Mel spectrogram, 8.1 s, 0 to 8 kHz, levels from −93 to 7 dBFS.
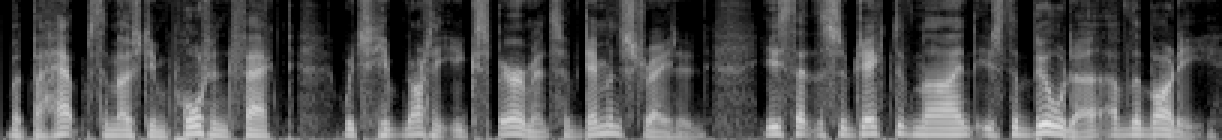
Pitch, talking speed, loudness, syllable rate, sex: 120 Hz, 160 wpm, -20 LUFS, 5.2 syllables/s, male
